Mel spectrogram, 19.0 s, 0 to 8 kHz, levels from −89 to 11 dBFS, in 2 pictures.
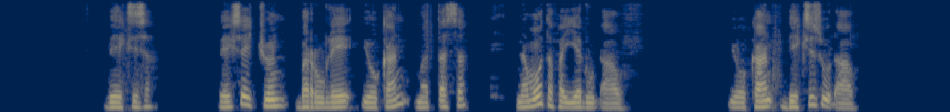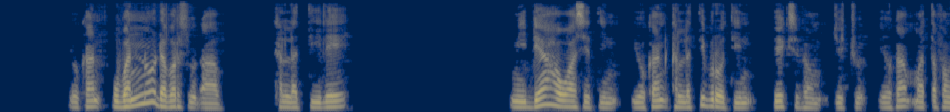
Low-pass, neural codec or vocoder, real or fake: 7.2 kHz; none; real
